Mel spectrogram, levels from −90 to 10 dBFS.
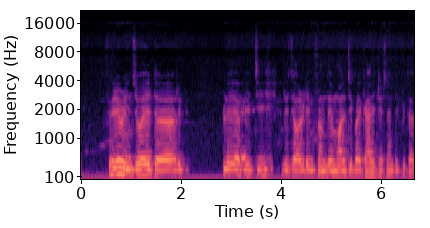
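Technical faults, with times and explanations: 2.08–2.16 s, 3.02–3.48 s, 3.69–3.89 s and 4.17–4.23 s, echo leak: a second copy of the speech trails 119 ms behind. It is faint, but nearly as loud as the speech at 3.02–3.48 s. Likely an echo canceller missing loudspeaker pickup.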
